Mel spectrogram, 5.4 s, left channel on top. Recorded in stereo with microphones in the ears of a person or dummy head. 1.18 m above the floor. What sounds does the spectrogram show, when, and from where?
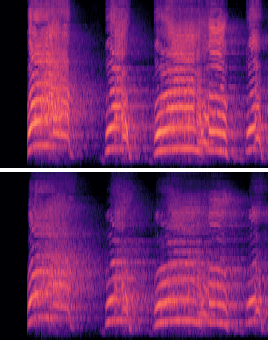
0.6 s a scream: 75° left (ahead or behind), 1.3 m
